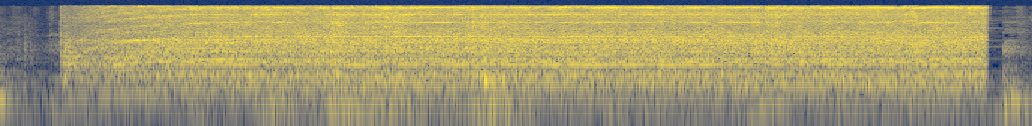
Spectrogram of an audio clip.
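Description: Electric mixer beating egg yolks and sugar for a dried-fruit cake batter, a loud steady whirring drone that starts abruptly, runs unbroken for several seconds, then cuts off, with no voices.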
